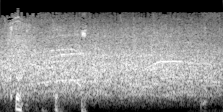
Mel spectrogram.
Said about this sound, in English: yeah, I'm not, I'm not, sure I've ever been given canned applause before. That's pretty cool. we can do it again if you want.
